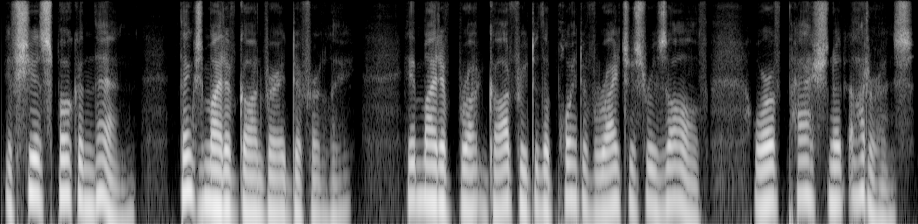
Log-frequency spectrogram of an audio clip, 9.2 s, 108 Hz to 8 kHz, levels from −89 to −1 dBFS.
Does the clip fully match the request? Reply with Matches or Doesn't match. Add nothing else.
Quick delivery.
Doesn't match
